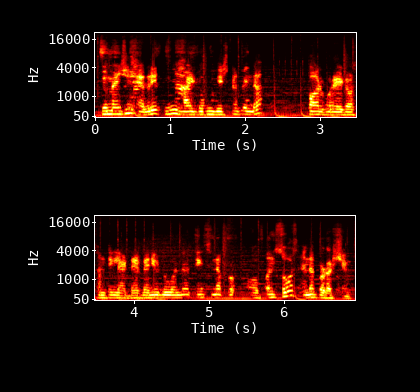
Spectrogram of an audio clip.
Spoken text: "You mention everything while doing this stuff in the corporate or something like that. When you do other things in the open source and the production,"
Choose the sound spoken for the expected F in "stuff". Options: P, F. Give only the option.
P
